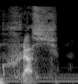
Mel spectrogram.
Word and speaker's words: F: えー、今回取り上げますのは、稲妻ンフラッシュ。えー、 F と書いてフラッシュと読みますね。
